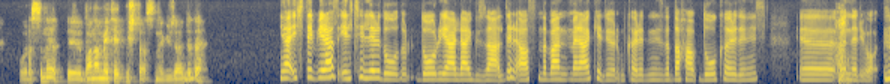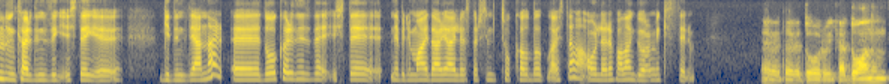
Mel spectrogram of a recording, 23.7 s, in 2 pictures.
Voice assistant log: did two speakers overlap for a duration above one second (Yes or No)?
No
